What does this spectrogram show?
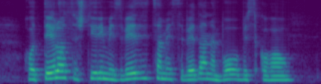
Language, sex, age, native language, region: Slovenian, female, 30-49, Slovenian, Drava region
